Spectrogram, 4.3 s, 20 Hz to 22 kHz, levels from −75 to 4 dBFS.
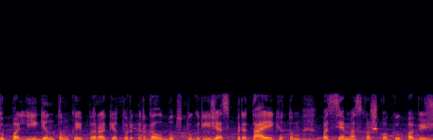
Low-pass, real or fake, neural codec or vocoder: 7.2 kHz; real; none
